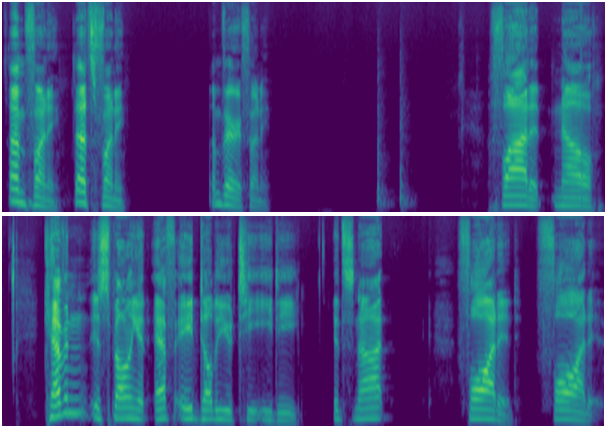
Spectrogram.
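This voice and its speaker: A man's voice: a little high, lively intonation, takes it slowly, long pauses, a bit bright, clean tone, dry recording, clean studio sound. A man in his thirties from Canada hosting a live hockey watch-along, joking with chat and reacting to plays. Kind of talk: casual live-stream commentary.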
